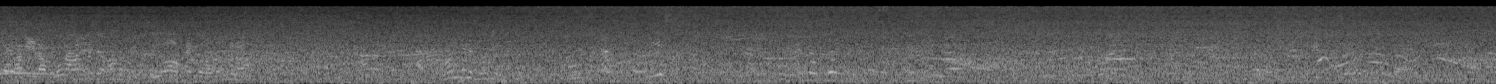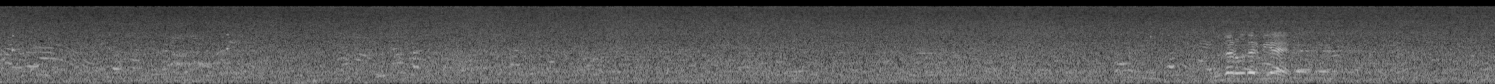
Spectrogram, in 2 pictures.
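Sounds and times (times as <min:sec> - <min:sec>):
faint voices: 0:00.0 - 0:29.9
indoor waterfall rushing: 0:00.0 - 0:29.9.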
